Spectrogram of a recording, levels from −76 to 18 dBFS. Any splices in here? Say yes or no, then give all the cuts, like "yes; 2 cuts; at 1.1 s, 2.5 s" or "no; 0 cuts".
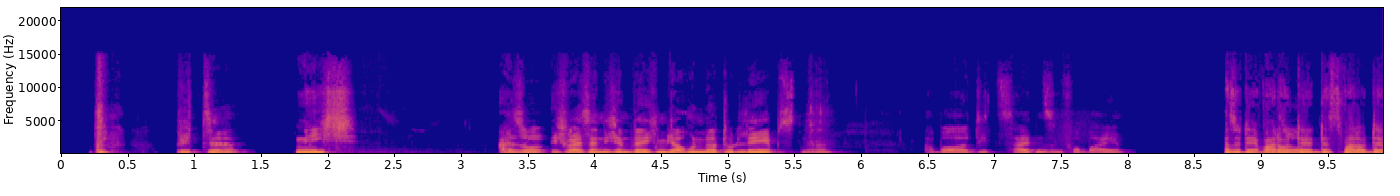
no; 0 cuts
